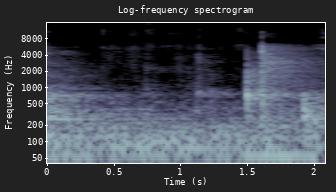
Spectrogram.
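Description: A few light taps and clicks from painting tools being handled as yellow paint is picked up. The sharpest comes about a second and a half in, closely followed by a second.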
